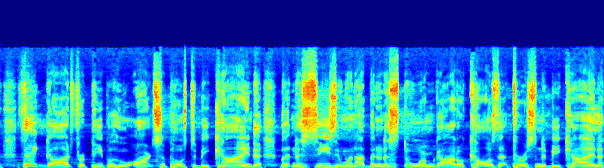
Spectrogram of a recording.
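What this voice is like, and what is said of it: Southern US accent. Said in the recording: “I know that you guys are shocked that I'm from the South. You can't tell by my accent. ... I know, right? I'm from a northern state, Louisiana.”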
